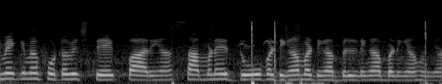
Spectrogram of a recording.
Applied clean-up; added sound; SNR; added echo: none; Bird vocalization, bird call, bird song; 13 dB; none.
